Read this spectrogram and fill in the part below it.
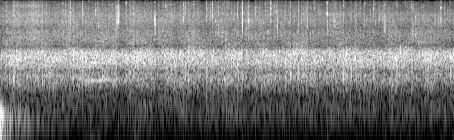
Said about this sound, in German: Und deswegen haben sie einen großen Applaus verdient und viel Respekt.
